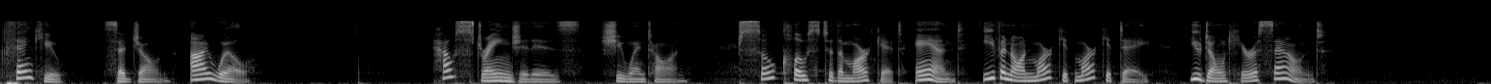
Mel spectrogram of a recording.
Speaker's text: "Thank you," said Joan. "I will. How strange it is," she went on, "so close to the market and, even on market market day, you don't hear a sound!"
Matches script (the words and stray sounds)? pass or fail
pass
